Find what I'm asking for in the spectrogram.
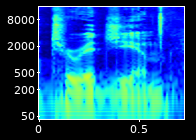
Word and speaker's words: pterygium: Also known as pterygium. Pronounced pterygium.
